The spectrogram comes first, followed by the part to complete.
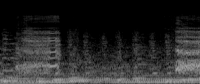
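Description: Hens clucking: two short calls, one just after the start and one near the end, over background music.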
